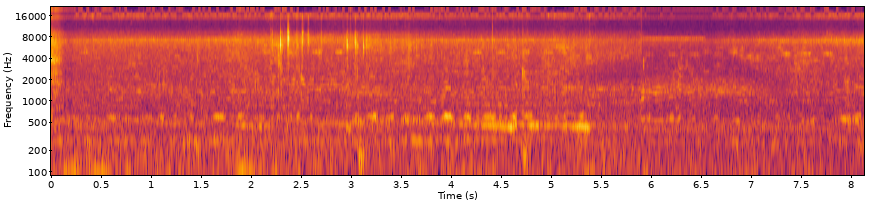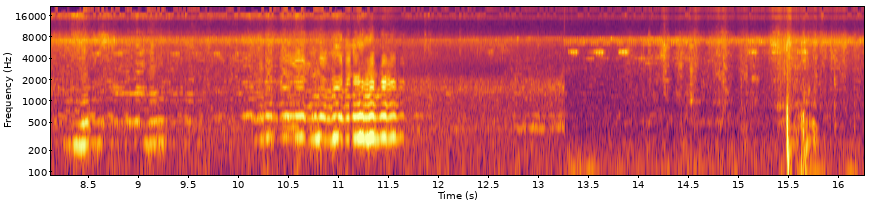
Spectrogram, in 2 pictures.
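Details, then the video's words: Honey bees from Aceh: a low, steady droning hum with faint harmonics, swelling into louder buzzing bursts around the middle and again shortly after, then fading to a quieter background hum with a brief click near the end. "lebah madu aceh"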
